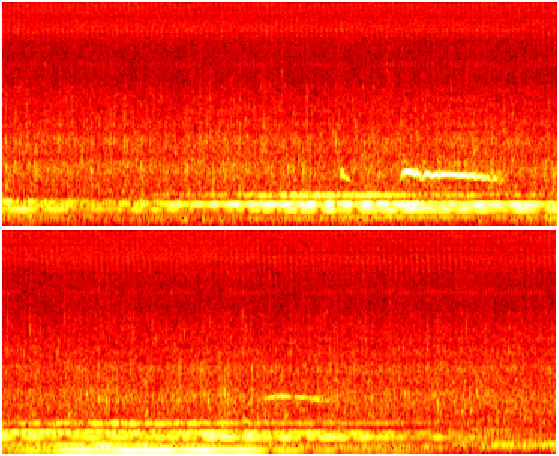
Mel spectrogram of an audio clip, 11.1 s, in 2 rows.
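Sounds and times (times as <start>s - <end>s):
steady layered low hum: 0.0s - 10.6s
waterfall water flowing: 0.0s - 11.0s
deep rumble: 5.7s - 9.8s.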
